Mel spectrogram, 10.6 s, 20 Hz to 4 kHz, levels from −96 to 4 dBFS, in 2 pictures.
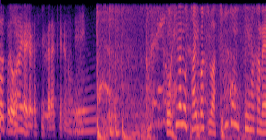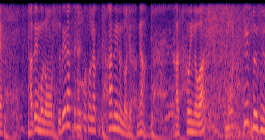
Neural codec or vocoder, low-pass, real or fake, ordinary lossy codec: autoencoder, 48 kHz, 32 numbers a frame, DAC-VAE, trained on Japanese speech; 3.6 kHz; fake; none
